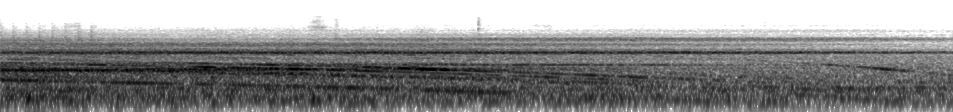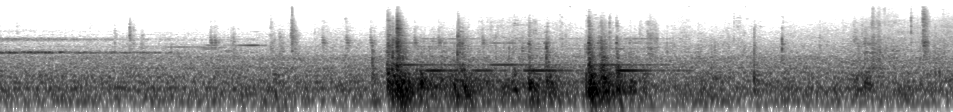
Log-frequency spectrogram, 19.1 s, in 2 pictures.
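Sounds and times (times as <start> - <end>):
train doors sliding open: 10.6 - 19.0
two-tone door chime: 13.4 - 16.3.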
